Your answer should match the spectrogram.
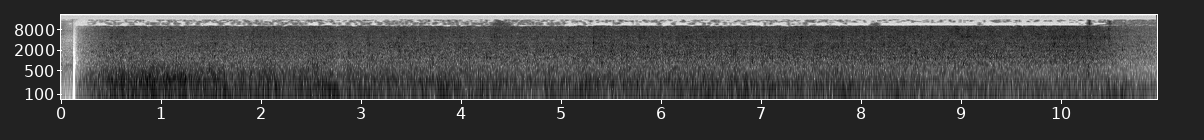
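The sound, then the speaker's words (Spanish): A steady, dense roar of heavy rain pouring down, loud and unbroken for the whole stretch, with a deep rumbling wash underneath and no voices. “Vaya jarra de agua que está cayendo.”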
